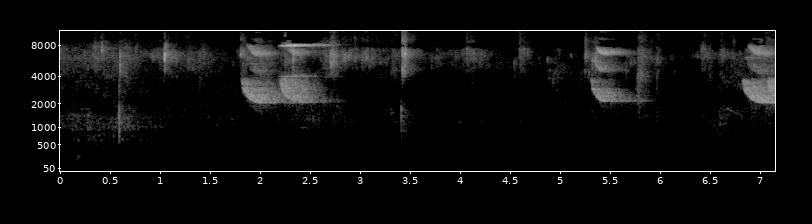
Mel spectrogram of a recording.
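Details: Hurt baby monkey Duke crying while mother Duchess worries; three loud, shrill wails slide downward, spaced a couple of seconds apart, over quiet background with scattered soft knocks.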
